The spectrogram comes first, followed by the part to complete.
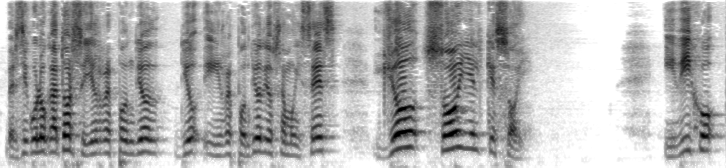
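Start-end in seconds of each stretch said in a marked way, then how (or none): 3.7-5.3 slow, loud, high proclamation; proclaimed slowly. Acted. Preacher booming God's reply to Moses, slow and loud. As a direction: ring out each word of the divine name.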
